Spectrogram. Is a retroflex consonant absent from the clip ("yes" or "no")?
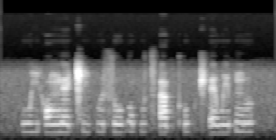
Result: yes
